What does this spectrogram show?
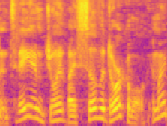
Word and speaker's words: Silvadorkable: name is fresman and today i'm joined by silva dorkable am i pronouncing that right yes you are fantastic how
